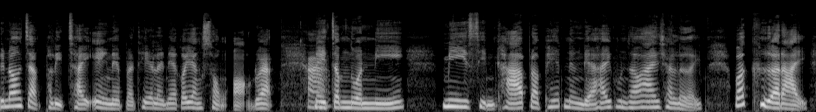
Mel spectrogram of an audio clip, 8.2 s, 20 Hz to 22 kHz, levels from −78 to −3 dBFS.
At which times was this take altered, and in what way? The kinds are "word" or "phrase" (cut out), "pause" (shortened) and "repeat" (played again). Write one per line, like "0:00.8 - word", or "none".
none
